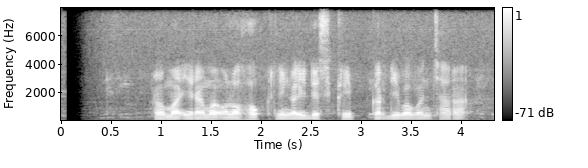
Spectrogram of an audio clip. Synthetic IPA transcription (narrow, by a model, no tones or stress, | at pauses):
romaiɾamaɔlɔɦɔk̚niŋɡalidəskɾip̚kɨrdiwawaɲt͡ʃaɾa̰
